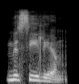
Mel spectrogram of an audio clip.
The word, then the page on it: mycelium: Indian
